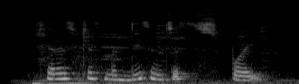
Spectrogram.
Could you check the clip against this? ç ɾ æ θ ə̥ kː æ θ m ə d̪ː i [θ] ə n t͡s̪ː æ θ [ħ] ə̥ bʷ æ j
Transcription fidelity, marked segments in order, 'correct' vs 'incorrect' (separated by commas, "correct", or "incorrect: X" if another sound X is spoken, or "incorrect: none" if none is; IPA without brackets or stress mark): correct, incorrect: s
